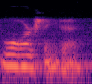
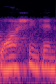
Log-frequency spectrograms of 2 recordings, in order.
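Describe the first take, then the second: First: The word is said with an added R sound. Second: The word is said without an added R sound. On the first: "They say it with an R" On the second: "It's not Washington"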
